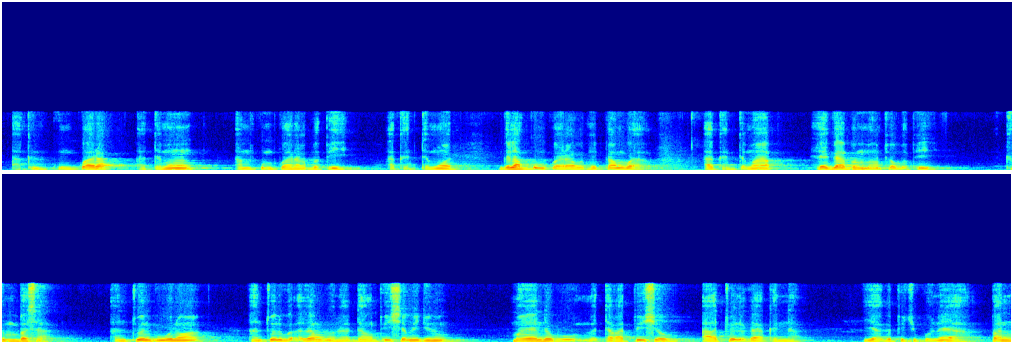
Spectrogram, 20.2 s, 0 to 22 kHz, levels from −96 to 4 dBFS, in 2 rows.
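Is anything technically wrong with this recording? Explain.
Yes, the speech carries coding damage throughout. 4-bit ADPCM compression: each sample is coded as a coarse step from a prediction, so heavy error noise rides on every loud syllable as gritty hiss, with harsh attacks. A spectrogram shows broadband grain tracking the speech and nothing above 7.7 kHz, which points to a low sample rate around 16 kHz and roughly 64 kbps.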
